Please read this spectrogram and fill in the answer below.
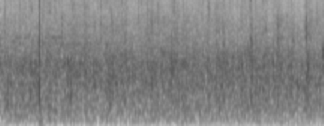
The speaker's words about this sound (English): Lift your hand real high if you're in education in this house. Lift it up real high. Can you give a hand clap to these people this morning?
